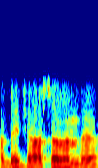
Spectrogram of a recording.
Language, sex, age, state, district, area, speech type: Dogri, male, 18-30, Jammu and Kashmir, Udhampur, rural, conversation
